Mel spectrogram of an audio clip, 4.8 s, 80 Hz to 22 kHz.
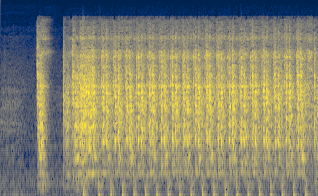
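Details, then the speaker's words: ZY6 scooter, choke on, battery not charged: the starter turns about three even compressions a second but never fires. Crank, no start, no spark because the kill switch works in reverse (on is off). "And then also I remembered that with this bike, On is off and off is on. So we didn't have a spark because of the switch."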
